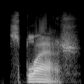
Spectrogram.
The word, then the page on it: splash: American English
